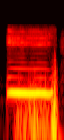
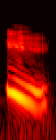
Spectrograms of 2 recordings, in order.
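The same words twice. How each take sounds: First: The pitch stays level and high. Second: The pitch goes down. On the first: "a high tone is like e" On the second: "A falling tone is like e"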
